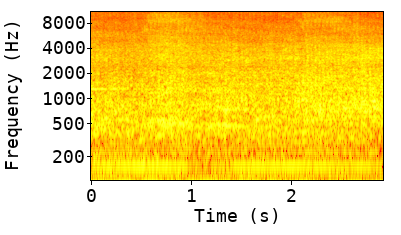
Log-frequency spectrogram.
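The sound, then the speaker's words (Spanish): Heavy 25-ton trucks give off a continuous low engine rumble with broad road noise, loud and unbroken from start to finish, with no voices. “estos son los camiones de 25 toneladas”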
